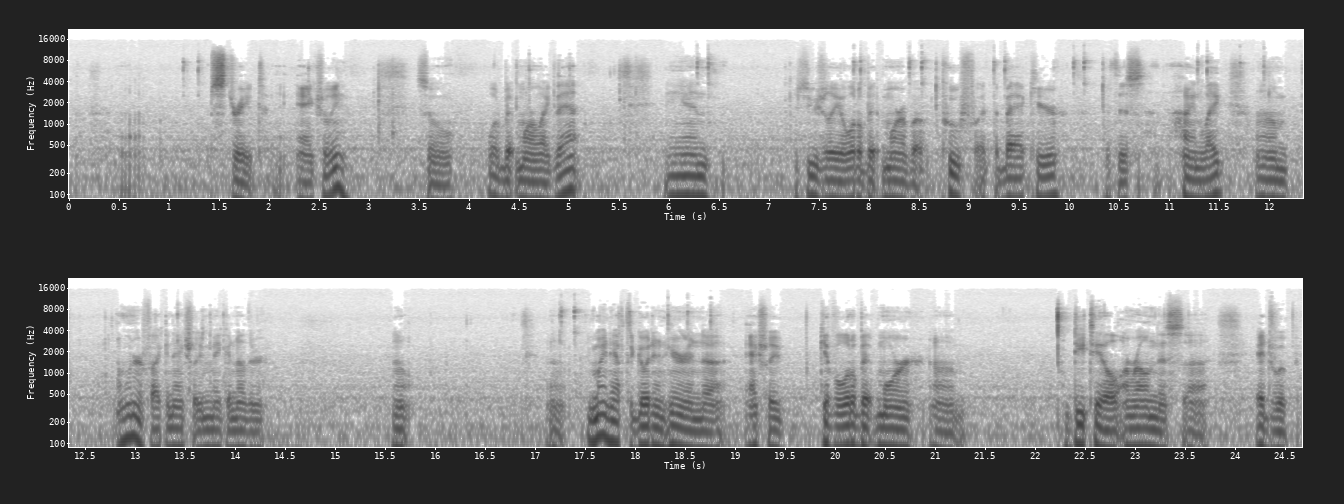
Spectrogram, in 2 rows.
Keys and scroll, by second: 3.0 Tab, 4.4 Tab, 7.2 g, 8.6 g, 10.3 g, 13.5 ctrl+r.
